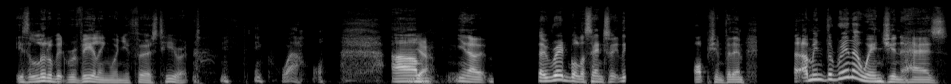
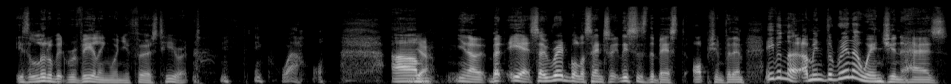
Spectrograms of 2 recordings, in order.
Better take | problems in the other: second | audio cutting out; at 5 s, at 6.5 s for 0.5 s and at 7.5 s

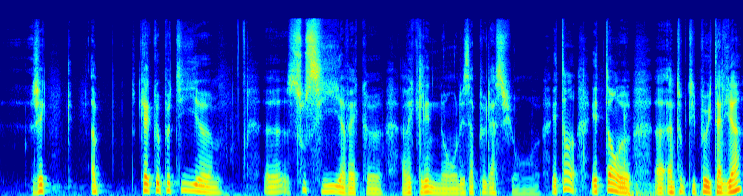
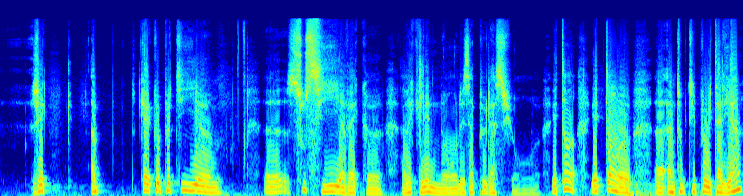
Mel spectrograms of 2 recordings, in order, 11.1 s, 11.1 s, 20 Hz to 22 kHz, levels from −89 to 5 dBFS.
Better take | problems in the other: first | distortion; heavy; 11% of the sound clipped

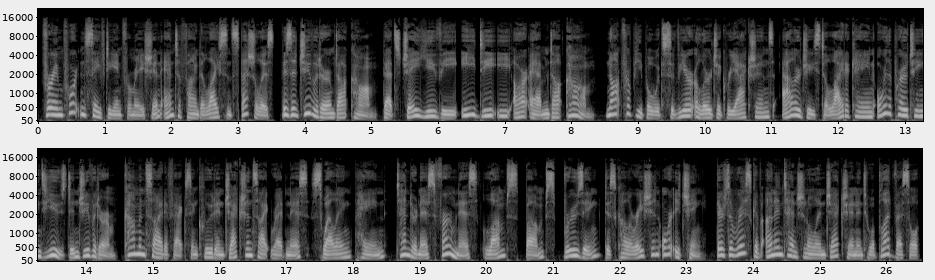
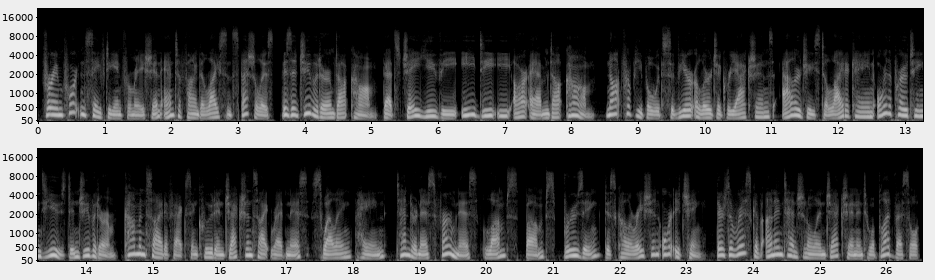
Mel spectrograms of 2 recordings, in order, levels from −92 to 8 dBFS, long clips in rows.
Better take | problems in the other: first | muffled; very; fading above 1.5 kHz

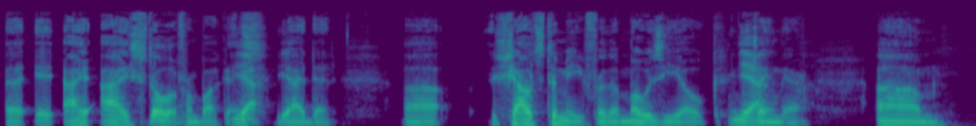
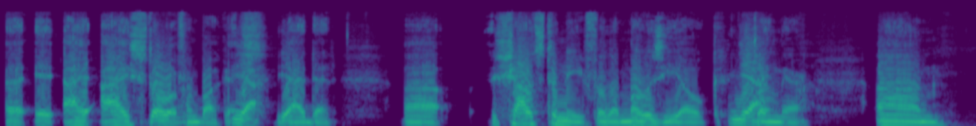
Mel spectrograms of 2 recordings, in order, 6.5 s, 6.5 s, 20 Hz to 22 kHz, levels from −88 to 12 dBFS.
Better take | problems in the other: first | distortion; heavy; 10% of the sound clipped

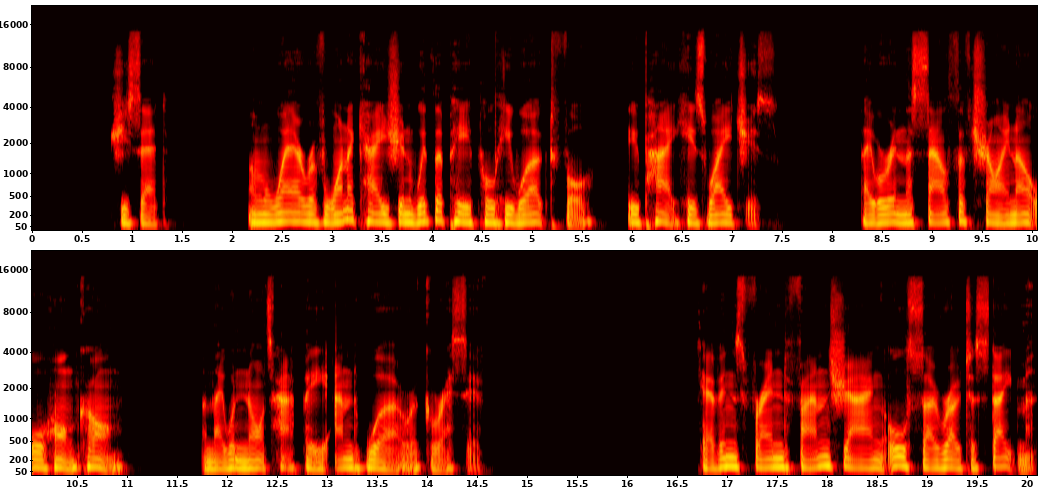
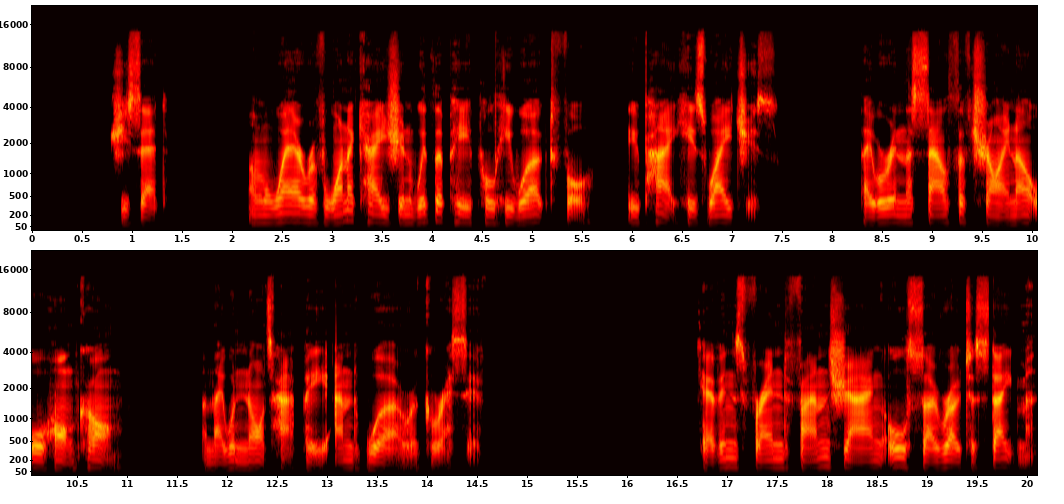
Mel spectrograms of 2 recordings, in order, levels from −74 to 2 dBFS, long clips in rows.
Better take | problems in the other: first | thin; very; fading below 450 Hz

